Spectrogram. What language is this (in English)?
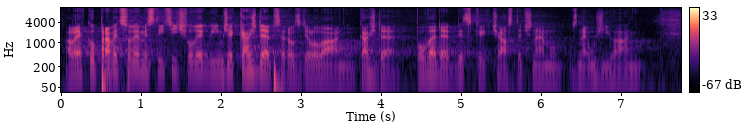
Czech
